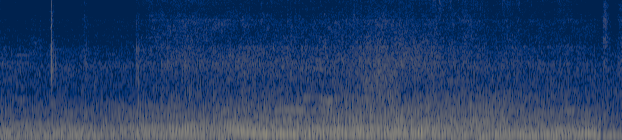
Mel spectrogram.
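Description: Steady low rumble of a running engine, with a couple of faint clicks in the first second and a half.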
